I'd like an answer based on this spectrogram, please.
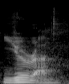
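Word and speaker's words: Jura: that I really yeah yura is spel is pronounced with a Y sound because it comes from Switzerland so in German you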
